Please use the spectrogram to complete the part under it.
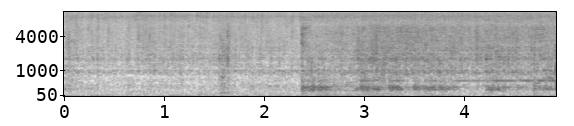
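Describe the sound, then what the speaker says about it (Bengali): Finely chopped onions hit a hot pan and sizzle loudly, a brief quieter hiss giving way to a sudden burst of steady, bright frying that continues at close range without any talk. "পেঁয়াজটাকে একটু গোল্ডেন কালার করে একটু ভেজে নেব"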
